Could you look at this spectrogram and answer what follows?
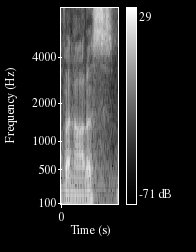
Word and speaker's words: Banaras: So I ended up going to Banaras, which is a place in India, sometimes pronounced as Vanaras, which is a place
